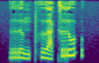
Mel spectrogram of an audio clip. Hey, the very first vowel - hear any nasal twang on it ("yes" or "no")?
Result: no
